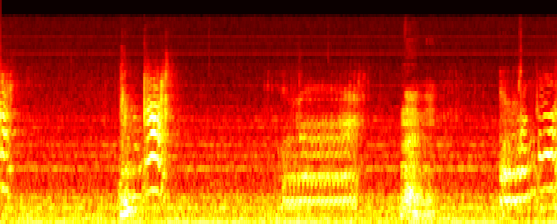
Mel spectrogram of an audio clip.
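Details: Domestic cat talking back in protest indoors: a rising-and-falling yowl near the start, then a longer nasal, steady meow, followed by two shorter bent meows, each call separated by brief pauses.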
